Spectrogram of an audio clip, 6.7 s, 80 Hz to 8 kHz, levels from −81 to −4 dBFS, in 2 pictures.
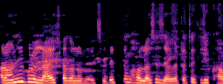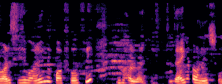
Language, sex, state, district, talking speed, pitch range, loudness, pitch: Bengali, male, West Bengal, Kolkata, 190 wpm, 205-270 Hz, -18 LUFS, 230 Hz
